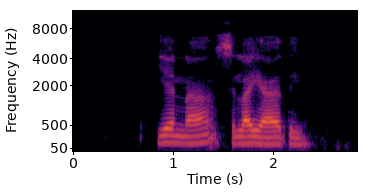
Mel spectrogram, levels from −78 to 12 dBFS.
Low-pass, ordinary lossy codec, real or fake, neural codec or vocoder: 7.2 kHz; Opus, 16 kbps; real; none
